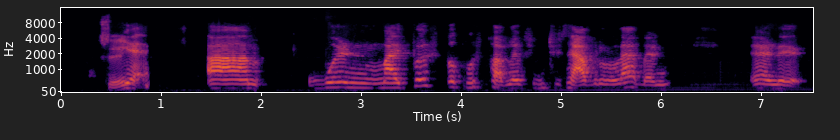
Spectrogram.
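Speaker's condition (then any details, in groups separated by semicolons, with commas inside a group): Cerebral palsy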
